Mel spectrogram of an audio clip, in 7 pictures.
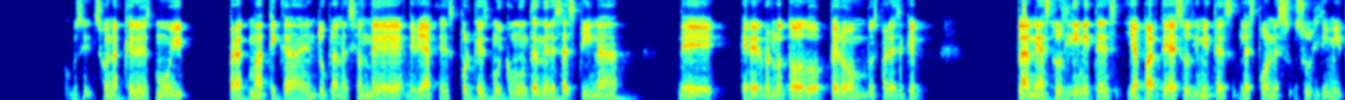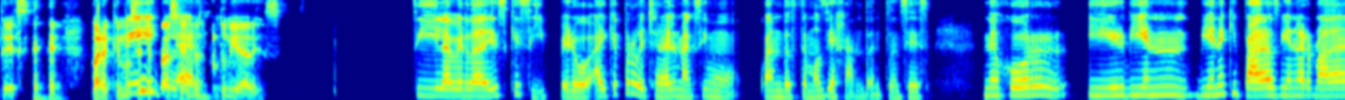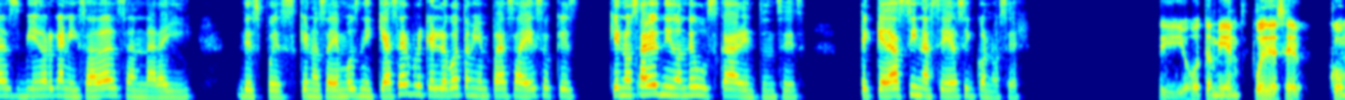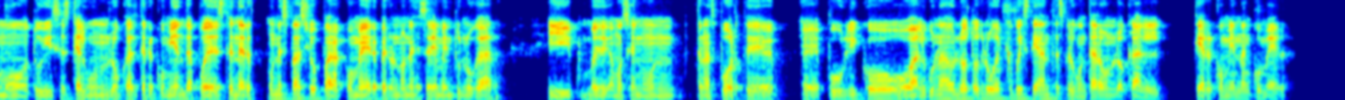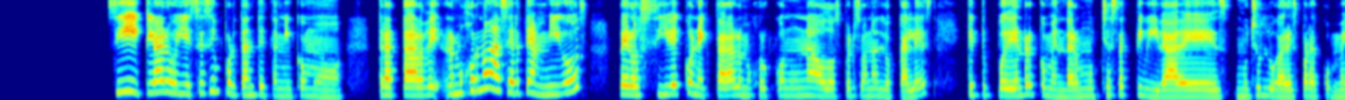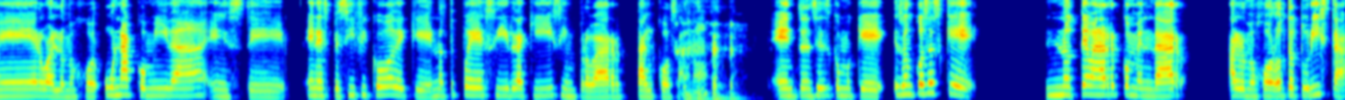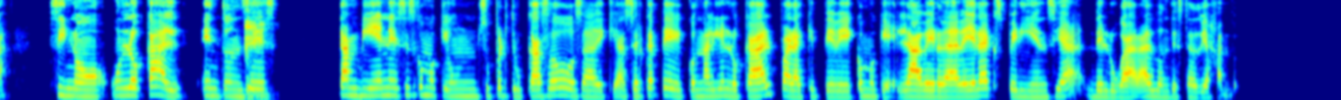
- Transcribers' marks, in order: chuckle; laughing while speaking: "Sí"; other background noise; laugh
- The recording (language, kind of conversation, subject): Spanish, podcast, ¿Qué te fascina de viajar por placer?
